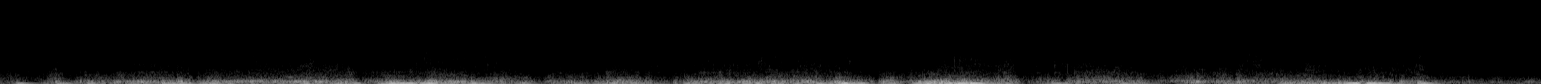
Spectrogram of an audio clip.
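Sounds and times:
delicate scratching on a microphone: 0:00.0 - 0:15.4.

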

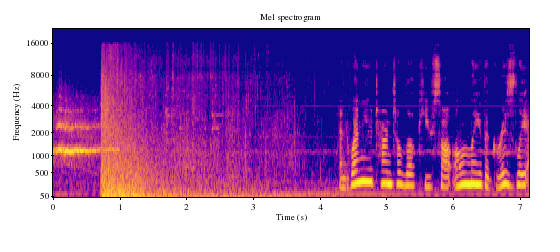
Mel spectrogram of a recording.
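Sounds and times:
tires screeching: 0:00.0 - 0:00.8
head-on car crash of two vehicles: 0:00.1 - 0:04.6
speech: 0:04.3 - 0:07.1.

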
